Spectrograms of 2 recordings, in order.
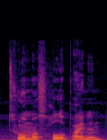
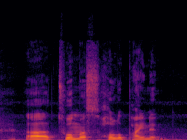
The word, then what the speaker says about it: Tuomas Holopainen: He's from Finland, so he has a bit of a mouthful Sounds of a like name. jalapenos. I thought, Yeah. I thought he was Mexican too. No, How do you say jalapeno in Mexican? jalapeno. And what's this guy's name? Tuomas Holopainen. It's very close. So yeah, I guess Yeah. it does sound like Fine.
